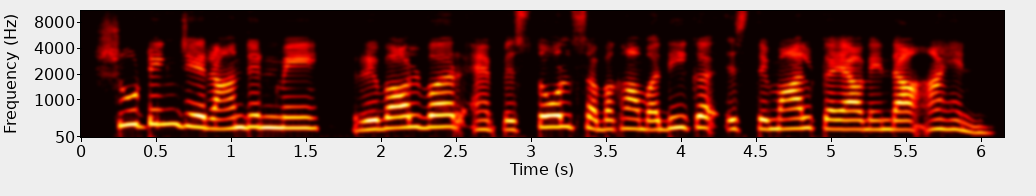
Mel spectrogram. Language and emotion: Sindhi, neutral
